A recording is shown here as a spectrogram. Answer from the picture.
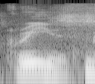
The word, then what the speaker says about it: Gris: And what they did was they hooked up the Switch and played Gris? – I think it's pronounced Grease.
